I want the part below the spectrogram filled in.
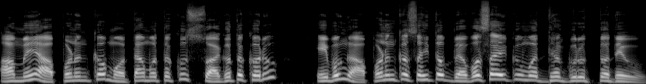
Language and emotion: Odia, happy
